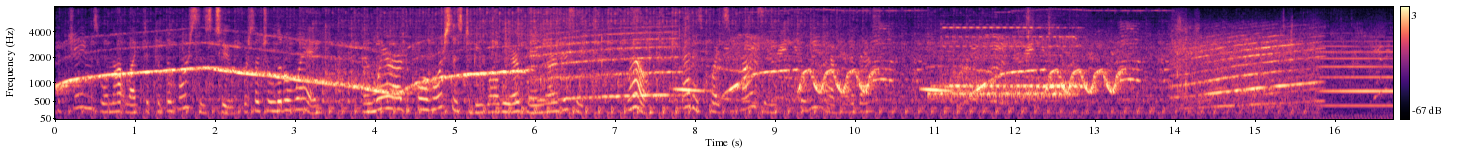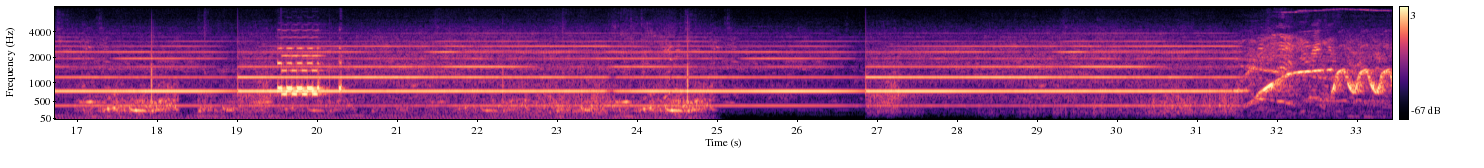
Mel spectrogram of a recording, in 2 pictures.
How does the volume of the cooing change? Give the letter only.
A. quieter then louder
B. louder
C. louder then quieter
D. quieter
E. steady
A.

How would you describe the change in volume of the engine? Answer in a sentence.
The loudness of the engine goes down.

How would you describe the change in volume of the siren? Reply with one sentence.
The loudness of the siren stays about the same.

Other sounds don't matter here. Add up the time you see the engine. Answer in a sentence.
The engine can be heard for 25 seconds in total.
